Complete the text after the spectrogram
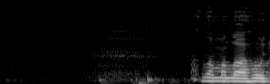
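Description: A man begins chanting loudly through a microphone.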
